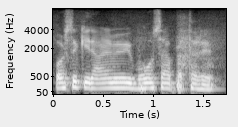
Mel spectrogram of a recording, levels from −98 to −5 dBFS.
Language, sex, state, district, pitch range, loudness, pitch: Hindi, male, Arunachal Pradesh, Lower Dibang Valley, 130-145 Hz, -13 LUFS, 140 Hz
